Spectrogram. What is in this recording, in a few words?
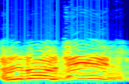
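Turkish trick, mood high, speech; War Thunder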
